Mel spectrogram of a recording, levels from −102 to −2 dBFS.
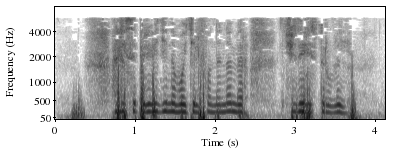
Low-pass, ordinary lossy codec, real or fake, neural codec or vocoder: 7.2 kHz; MP3, 24 kbps; real; none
